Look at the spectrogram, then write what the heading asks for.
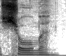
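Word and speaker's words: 小満: 소만이 두 번째 즐기는데요 소만은 쇼만이라고 있습니다 쇼만 자을 소자에 찰 만자를 써놨습니다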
